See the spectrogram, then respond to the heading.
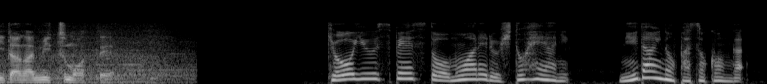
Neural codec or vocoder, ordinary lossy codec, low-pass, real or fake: none; none; 7.2 kHz; real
